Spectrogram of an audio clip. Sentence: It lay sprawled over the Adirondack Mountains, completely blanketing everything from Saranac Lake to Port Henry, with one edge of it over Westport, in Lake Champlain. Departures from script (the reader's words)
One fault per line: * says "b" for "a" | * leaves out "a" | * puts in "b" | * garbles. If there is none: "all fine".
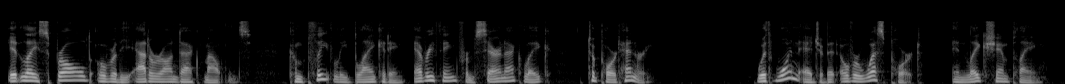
all fine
